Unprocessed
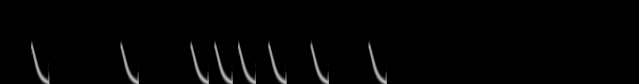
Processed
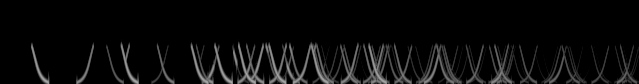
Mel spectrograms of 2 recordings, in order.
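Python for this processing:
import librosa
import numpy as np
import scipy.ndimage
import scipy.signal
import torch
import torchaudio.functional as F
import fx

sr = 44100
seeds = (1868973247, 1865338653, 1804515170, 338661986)

p1 = fx.reverse_delay_fb(x, sr, ms=627, feedback_pct=59, wet_db=-8.5)
p2 = fx.vibrato(p1, sr, rate_hz=2.6, depth_cents=48.0)
p3 = p2 + fx.echo_single(p2, sr, ms=748, db=-20.5, dry=0)
p4 = fx.sustainer(p3, sr, db_per_s=31.0, at=(1.93, 3.25))
y = p4 * 10.0 ** (-7.0 / 20.0)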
